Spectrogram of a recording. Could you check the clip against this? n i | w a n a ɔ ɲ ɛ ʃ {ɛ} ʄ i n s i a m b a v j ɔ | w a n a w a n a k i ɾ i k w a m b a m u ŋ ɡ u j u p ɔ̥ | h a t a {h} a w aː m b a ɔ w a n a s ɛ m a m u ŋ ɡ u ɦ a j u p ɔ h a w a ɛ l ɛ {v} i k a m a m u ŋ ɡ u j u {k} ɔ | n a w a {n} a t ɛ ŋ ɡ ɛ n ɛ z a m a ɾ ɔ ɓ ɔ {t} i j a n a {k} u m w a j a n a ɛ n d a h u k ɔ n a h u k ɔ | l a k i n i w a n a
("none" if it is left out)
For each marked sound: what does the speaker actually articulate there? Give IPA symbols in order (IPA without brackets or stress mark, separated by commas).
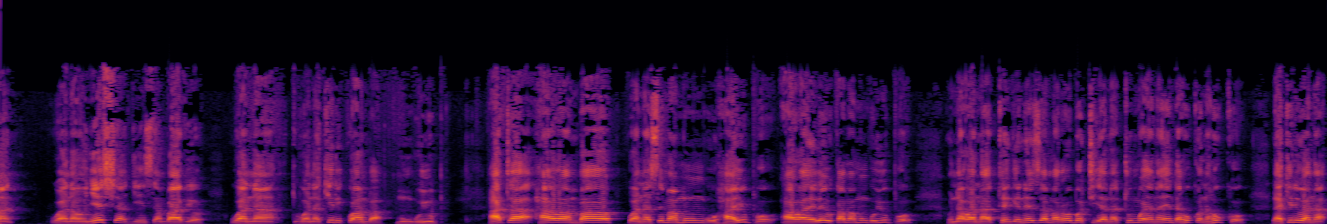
a, h, w, p, n, t, t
